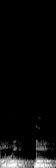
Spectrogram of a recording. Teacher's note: اب اس میں را اور قاف یہ دونوں پر پڑے جائیں گے اور قاف پہ قلقلے کی آواز ہوگی۔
